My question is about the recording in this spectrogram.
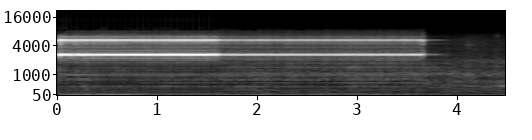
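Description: Mini buzzer of a breadboard MQ2 smoke-detector circuit sounding one steady high-pitched tone, set off by the sensor detecting smoke. It drops in loudness about a second and a half in and cuts off shortly before the end.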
